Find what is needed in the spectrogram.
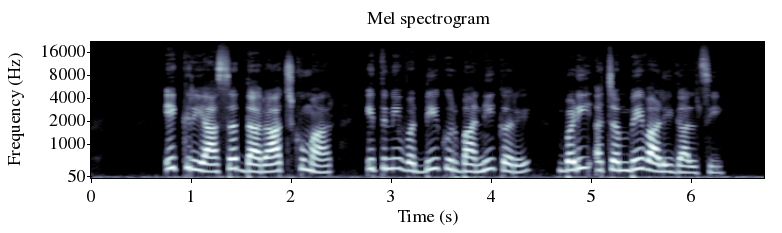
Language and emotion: Punjabi, neutral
